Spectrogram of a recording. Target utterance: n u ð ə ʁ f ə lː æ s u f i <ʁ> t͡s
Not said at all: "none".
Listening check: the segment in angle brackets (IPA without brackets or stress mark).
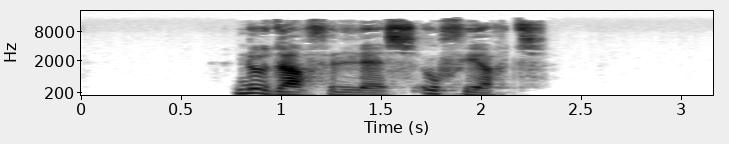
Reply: ʁ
